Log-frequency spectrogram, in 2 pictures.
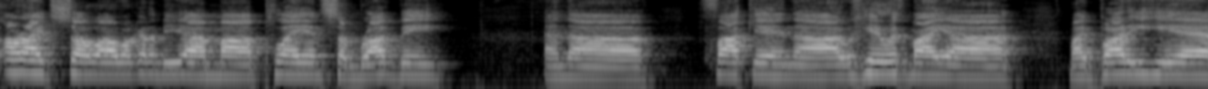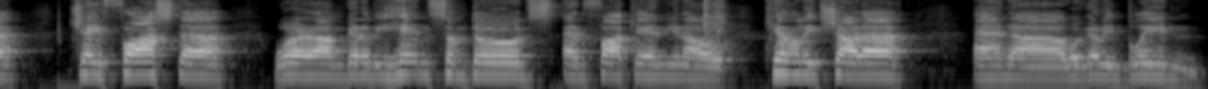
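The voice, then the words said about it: Put-on Boston accent, drifting Chicago. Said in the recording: “who has a very Boston accent ... You need to work on differentiating your Boston accent from your Chicago accent.”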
